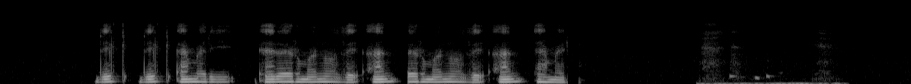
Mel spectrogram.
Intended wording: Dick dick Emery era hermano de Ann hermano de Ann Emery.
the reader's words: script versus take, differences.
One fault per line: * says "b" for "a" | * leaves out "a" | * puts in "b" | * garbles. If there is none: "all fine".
all fine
